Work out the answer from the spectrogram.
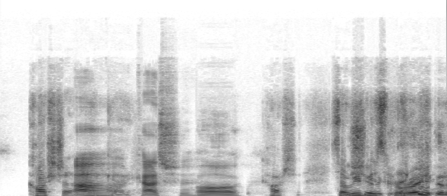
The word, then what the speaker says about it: Kosha: your name correctly yes it's a weird one it's kosher kosher oh gosh somebody just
